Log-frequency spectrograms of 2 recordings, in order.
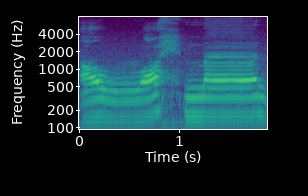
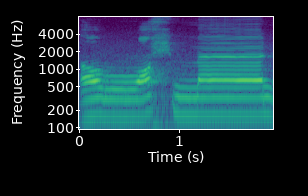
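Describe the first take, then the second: Both takes have the same delivery.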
